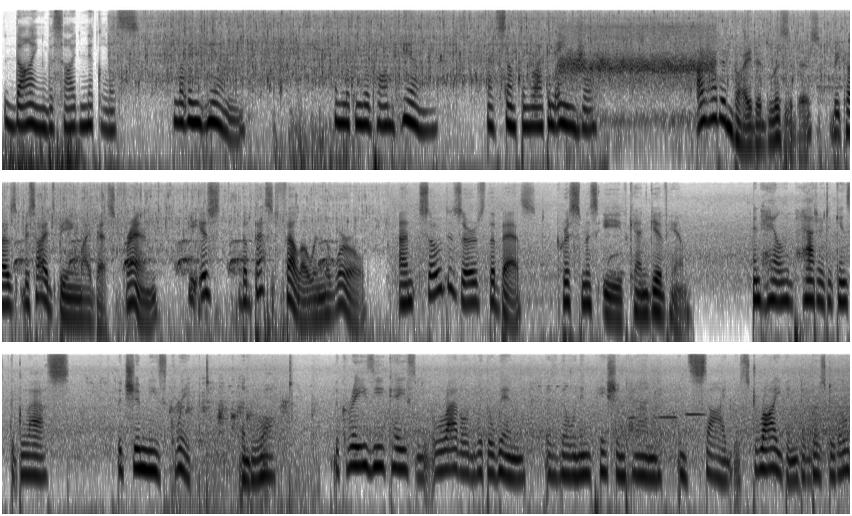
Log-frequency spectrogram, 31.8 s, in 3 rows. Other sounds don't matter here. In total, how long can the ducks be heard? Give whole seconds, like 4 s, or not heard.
4 s.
